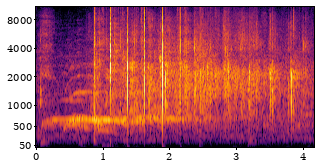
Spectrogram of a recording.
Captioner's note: applause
